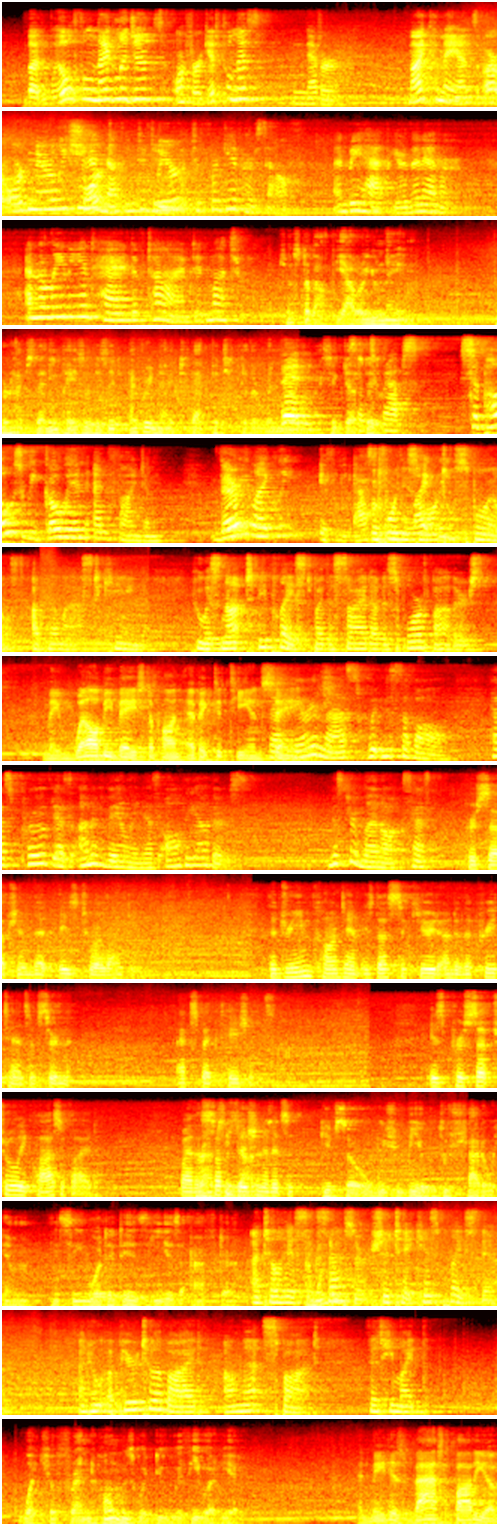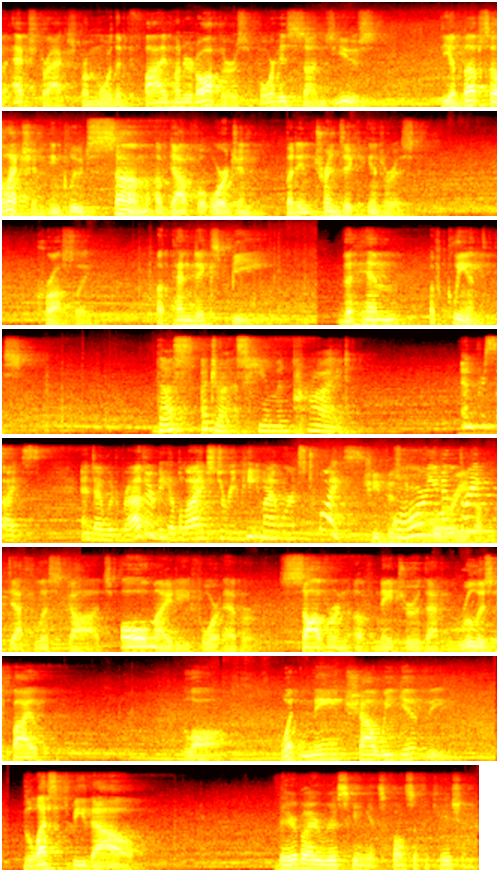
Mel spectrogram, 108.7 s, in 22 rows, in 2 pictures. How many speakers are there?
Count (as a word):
eight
